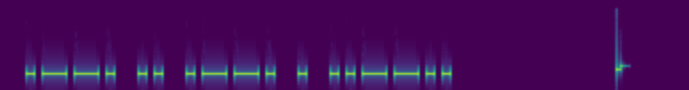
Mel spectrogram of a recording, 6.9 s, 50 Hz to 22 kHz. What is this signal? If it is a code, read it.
Morse code, heard as a keyed tone, about 15 wpm, 700 Hz. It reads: PIPE?
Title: Sentences from Top 1600 Words 15wpm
